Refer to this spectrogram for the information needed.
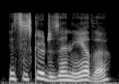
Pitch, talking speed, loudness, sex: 205 Hz, 350 wpm, -15 LUFS, female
